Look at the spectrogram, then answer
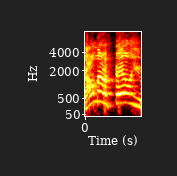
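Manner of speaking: acted drunk man's scream, high-pitched. Retelling a drunk man screaming at them, imitating his drunken scream. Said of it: "screaming at us like".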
